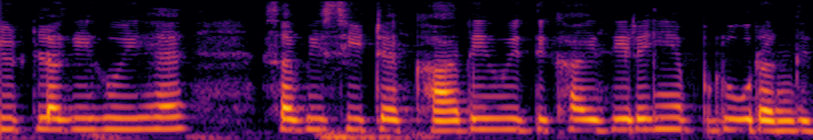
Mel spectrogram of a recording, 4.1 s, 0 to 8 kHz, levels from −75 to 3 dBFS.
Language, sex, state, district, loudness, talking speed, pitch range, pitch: Hindi, female, Uttar Pradesh, Etah, -19 LUFS, 205 wpm, 225-235 Hz, 230 Hz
